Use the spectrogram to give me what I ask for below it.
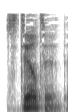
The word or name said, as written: stilted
